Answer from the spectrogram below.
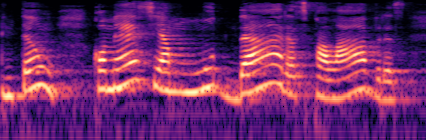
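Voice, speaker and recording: A woman's voice: a little high, animated, measured pace. A woman with a Brazilian Portuguese accent who coaches other teachers in an informal online lesson. She speaks energetically, stresses and repeats key points, and keeps checking in with her listeners. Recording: dull lo-fi sound.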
